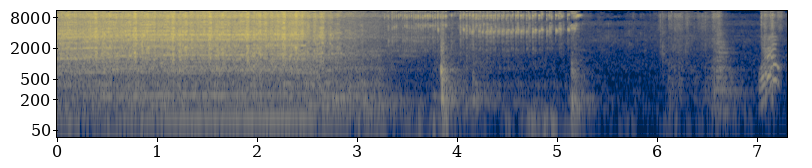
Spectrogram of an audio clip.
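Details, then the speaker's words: 1946 Chevy boom truck, sitting 35 years with the engine full of water and locked, soaked in transmission fluid and acetone, first cranking: starter churns loudly with a spitting pop as rusty water is blown out; the pop may be a ring catching a rust groove. "And that pop noise, I think, was it just shoving all that water and all the junk out of that cylinder."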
